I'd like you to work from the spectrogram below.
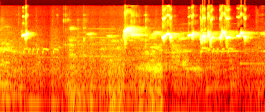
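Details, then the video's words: Singing robin with filler phrases: quiet scattered whistles build into a rapid run of loud, sharp chirped notes, about seven in quick succession, with a faint lower warble behind. "robin suara merdu gacor isihan"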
